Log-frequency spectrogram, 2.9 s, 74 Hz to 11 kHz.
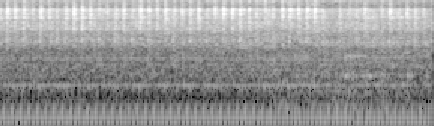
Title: Ticking sound under right side turbo 2014 Maserati Quattroporte SQ4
